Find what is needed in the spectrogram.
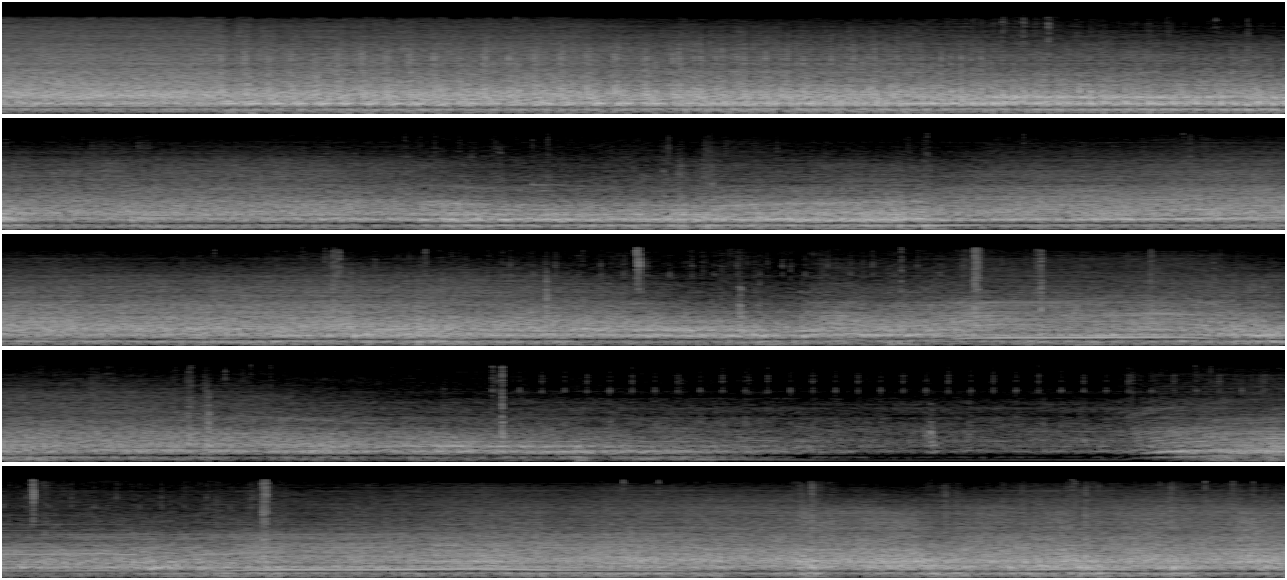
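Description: In-cabin road and engine noise of a minivan driving at night, sped up to triple speed. A steady rumble at highway speed turns quieter about six seconds in as the car slows off the expressway. It falls almost silent for a couple of seconds while the car is stopped, then the engine's pitch rises as it pulls away.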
